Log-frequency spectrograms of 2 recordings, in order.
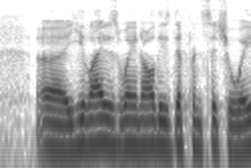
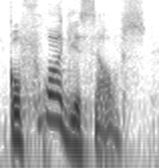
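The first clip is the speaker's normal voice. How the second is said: delighted repeat; 10 semitones higher, 4 dB louder, much slower than usual. Retold or imitated. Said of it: "Have you ever heard that?".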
